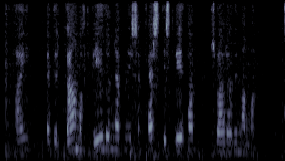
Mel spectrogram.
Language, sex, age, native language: Icelandic, female, 60-69, Icelandic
